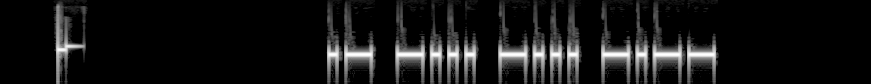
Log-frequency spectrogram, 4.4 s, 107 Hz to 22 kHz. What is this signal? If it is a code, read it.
Morse code, heard as a keyed tone, about 28 wpm, 700 Hz. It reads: ABBY
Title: USA Common Names - Max 4 Letters - 28wpm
